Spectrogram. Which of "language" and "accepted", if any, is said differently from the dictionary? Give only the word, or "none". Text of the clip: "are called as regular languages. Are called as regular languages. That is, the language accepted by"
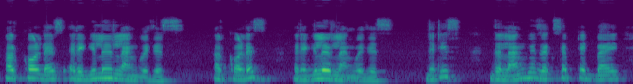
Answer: none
